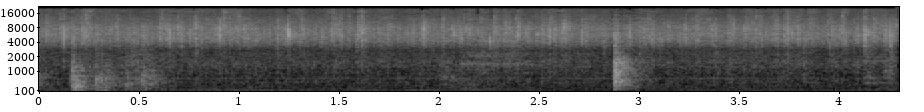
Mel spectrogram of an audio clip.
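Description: Hash browns frying in a pan on low heat, a steady soft sizzle with a couple of sharper crackles and scrapes, close and alone.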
